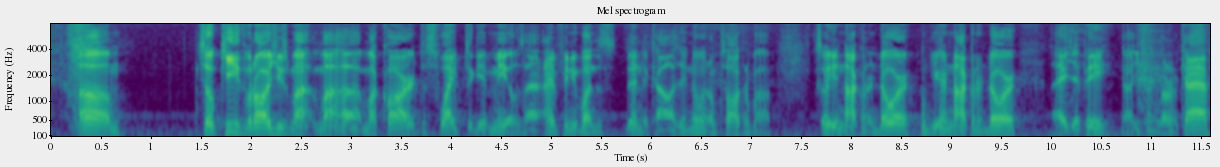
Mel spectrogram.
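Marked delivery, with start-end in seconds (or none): 10.1-11.6 deep, lowered voice. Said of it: "this is my Keith voice also".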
